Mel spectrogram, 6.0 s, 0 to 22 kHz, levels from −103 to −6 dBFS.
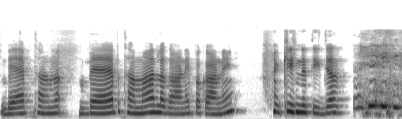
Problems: constant background noise, background conversations at intervals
